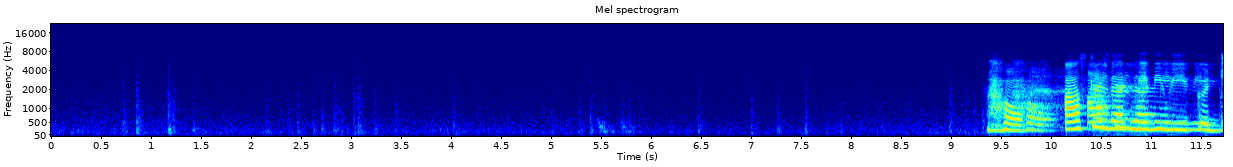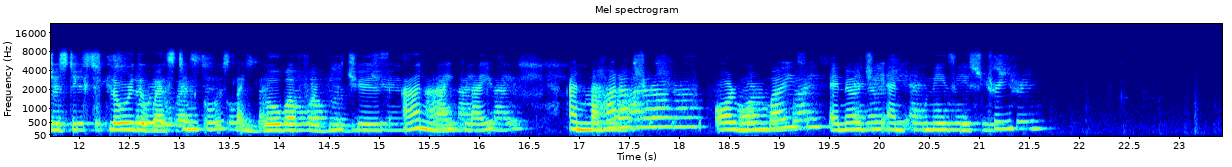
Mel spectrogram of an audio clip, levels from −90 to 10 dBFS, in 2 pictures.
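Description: From start to finish, every phrase is trailed by a quieter, thinner copy arriving about a fifth of a second later and only about 7 dB down. This is echo with no canceller: the far end's loudspeaker feeds back into its microphone and nothing subtracts it.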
